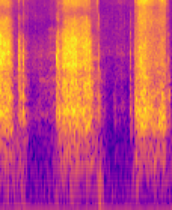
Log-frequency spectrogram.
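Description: Vinyl J-channel scraping against the vinyl siding as it is pushed up into place, three rasping strokes about a second apart.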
